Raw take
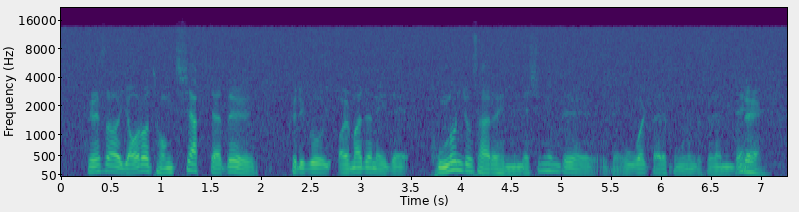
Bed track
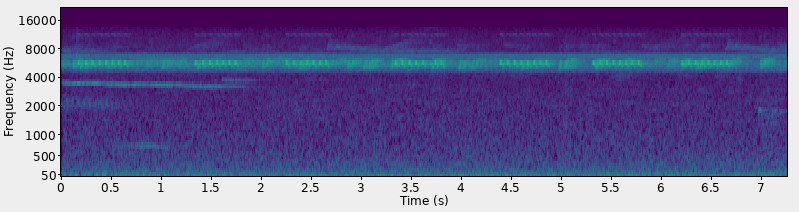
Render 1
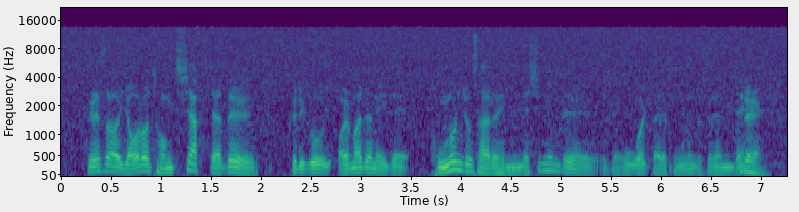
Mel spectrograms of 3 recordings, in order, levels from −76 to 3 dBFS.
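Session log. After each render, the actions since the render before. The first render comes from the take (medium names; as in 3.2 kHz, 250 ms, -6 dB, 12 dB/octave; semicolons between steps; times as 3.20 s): noise reduction 9 dB, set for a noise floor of -38 dBFS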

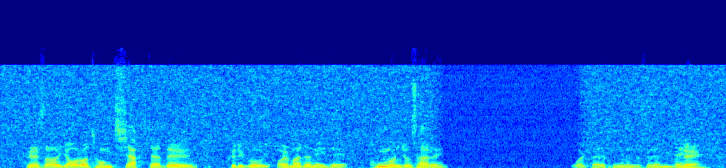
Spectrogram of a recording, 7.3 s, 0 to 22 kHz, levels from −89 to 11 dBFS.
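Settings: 4.40–5.79 s: room tone, crossfade 0.16 s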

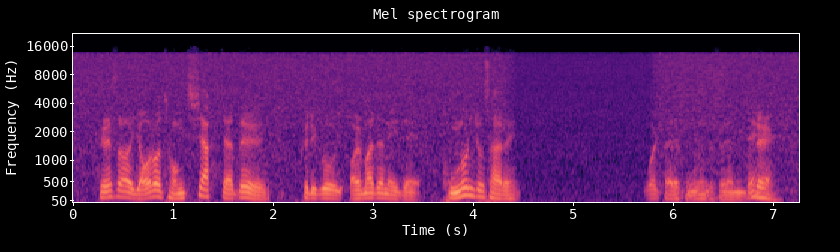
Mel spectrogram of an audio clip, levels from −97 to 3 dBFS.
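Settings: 6.01–6.52 s: doubling 19 ms -6 dB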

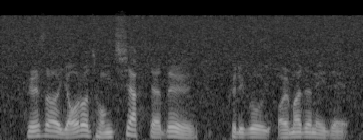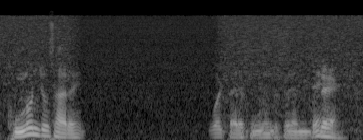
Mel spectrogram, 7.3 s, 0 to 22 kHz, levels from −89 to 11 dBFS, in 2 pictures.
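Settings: trim -3.5 dB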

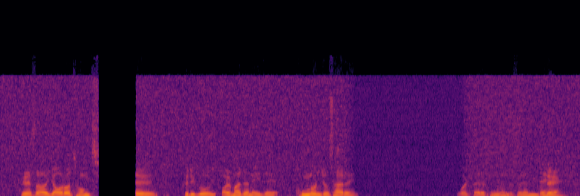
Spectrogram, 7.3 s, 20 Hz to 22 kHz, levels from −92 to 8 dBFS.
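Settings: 1.23–1.70 s: mute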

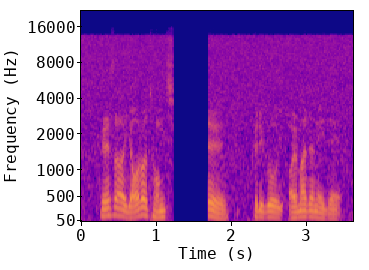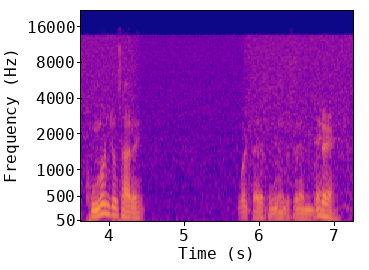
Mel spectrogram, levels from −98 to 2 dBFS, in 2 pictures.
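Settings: no audible change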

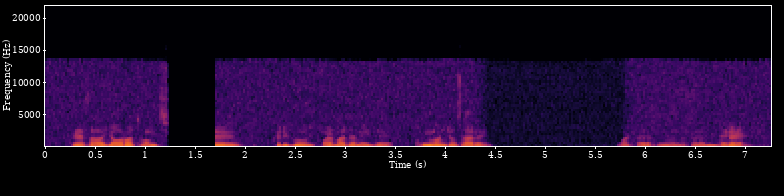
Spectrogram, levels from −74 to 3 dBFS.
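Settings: vibrato 0.55 Hz 18 cents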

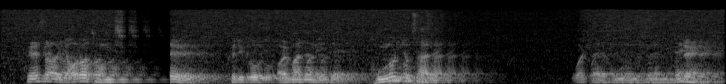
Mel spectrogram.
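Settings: doubling 27 ms -8 dB; feedback delay 138 ms, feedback 45%, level -8 dB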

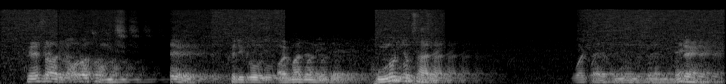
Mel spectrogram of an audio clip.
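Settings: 0.57–2.12 s: detune thickener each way 58 cents; 2.85–3.75 s: distance through air 450 m; 4.45–5.77 s: distance through air 330 m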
